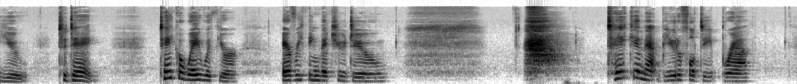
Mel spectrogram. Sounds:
breathing, speech

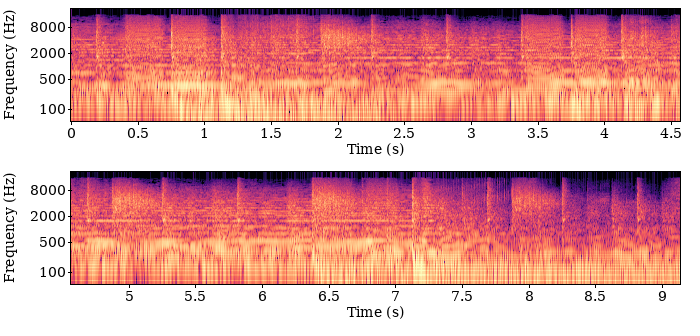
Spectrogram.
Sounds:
soundtrack music, music

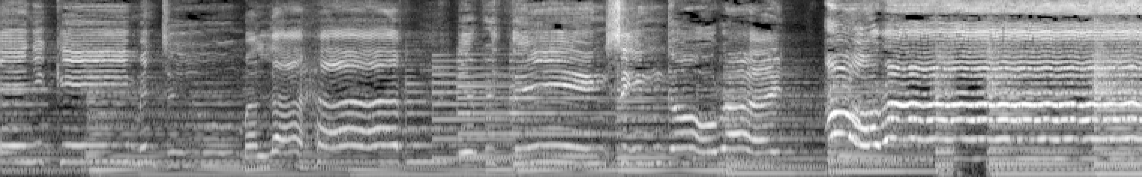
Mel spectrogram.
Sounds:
music

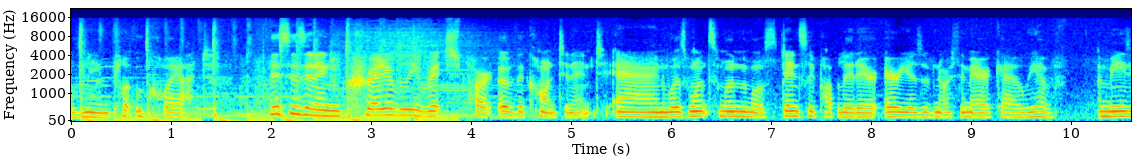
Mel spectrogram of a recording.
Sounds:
music, speech

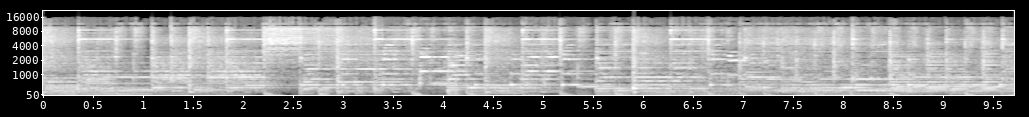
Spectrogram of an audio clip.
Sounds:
musical instrument, music

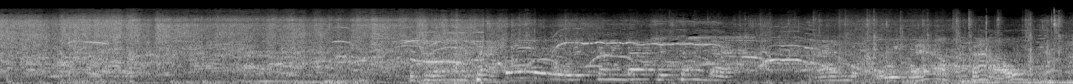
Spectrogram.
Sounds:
speech

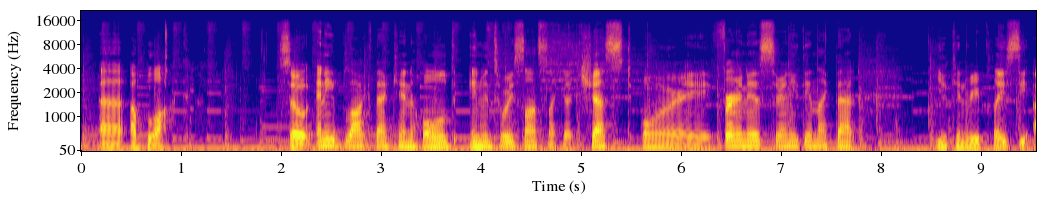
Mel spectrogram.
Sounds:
music, speech

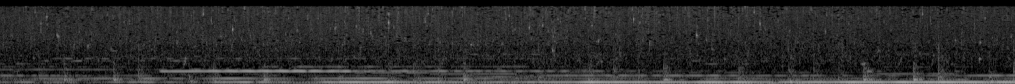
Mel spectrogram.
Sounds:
music

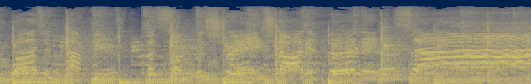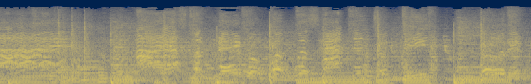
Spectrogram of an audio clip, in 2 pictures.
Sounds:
music

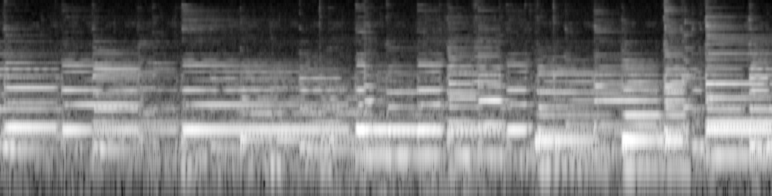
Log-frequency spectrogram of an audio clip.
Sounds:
plucked string instrument, guitar, musical instrument, acoustic guitar, music

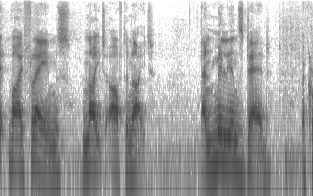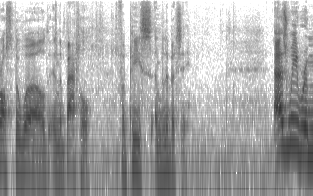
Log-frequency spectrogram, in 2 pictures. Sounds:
speech, monologue, man speaking

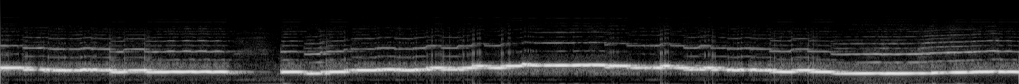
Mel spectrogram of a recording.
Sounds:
playing flute

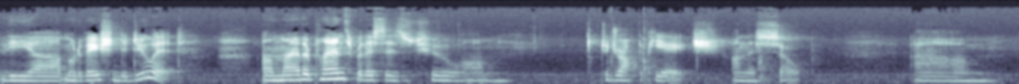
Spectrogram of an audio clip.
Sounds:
speech

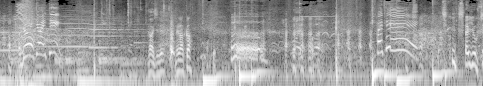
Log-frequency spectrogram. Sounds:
playing volleyball

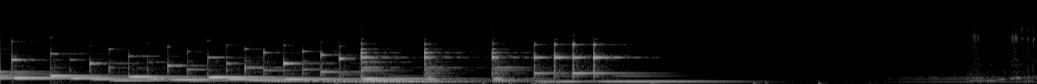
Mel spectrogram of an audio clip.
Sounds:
xylophone, glockenspiel, mallet percussion

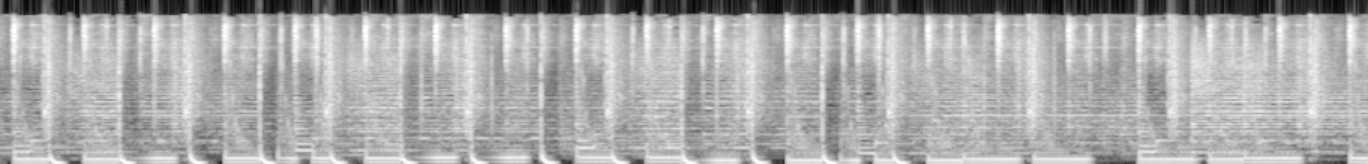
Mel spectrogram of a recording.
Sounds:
electronica, music, soundtrack music

